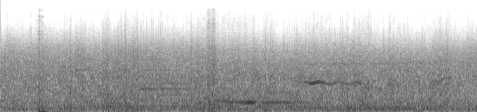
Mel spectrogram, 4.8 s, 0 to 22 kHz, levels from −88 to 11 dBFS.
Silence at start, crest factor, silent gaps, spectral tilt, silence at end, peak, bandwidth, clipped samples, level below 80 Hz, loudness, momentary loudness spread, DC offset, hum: 0 s; 14 dB; none; -7.5 dB/octave; 0 s; -8 dBFS; 12 kHz; under 0.1%; -36 dBFS; -22 LUFS; 4 LU; under 0.1%; none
